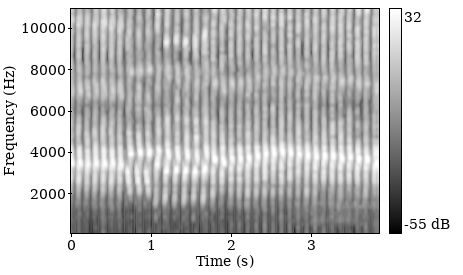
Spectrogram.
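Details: Lovebird singing its ngekek in the konslet style: a rapid, unbroken chatter of sharp, high pulses, about eight per second, holding a steady pitch with slight wavering throughout.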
